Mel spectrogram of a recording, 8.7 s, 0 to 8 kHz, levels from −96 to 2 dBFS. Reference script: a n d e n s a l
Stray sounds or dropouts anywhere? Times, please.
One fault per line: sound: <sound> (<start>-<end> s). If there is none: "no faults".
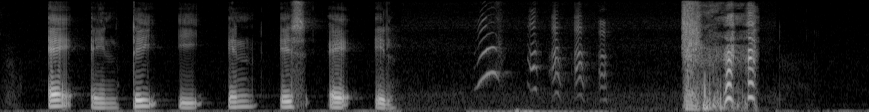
sound: laugh (4.7-6.2 s)
sound: laugh (6.8-7.6 s)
